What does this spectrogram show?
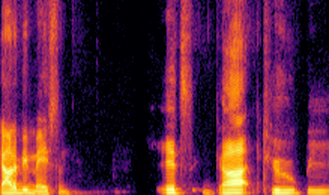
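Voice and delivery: speaking through a yawn. Host answering a super chat question about running backs, yawning. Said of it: "I don't know why I'm yawning".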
